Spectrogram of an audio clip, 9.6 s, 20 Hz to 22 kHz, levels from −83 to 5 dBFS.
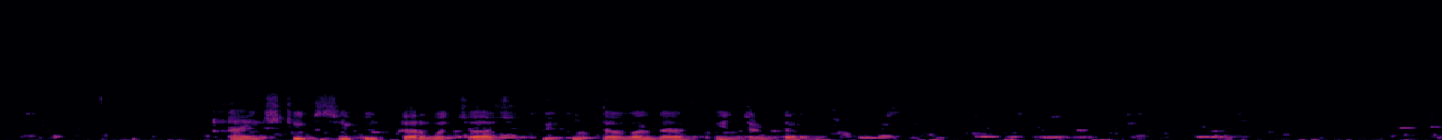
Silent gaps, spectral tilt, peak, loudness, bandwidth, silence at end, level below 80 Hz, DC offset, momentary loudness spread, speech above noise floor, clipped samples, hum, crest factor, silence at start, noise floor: none; -7.5 dB/octave; -22 dBFS; -41 LUFS; 7.4 kHz; 0 s; -62 dBFS; under 0.1%; 22 LU; 33 dB; under 0.1%; none; 20 dB; 0.2 s; -72 dBFS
